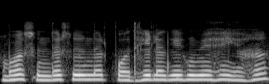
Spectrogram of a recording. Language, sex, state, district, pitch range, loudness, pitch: Hindi, female, Chhattisgarh, Raipur, 210-220 Hz, -13 LUFS, 215 Hz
